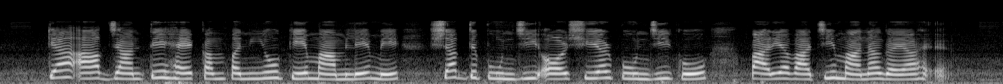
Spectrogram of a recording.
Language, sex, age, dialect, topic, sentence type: Hindi, female, 18-24, Awadhi Bundeli, banking, statement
